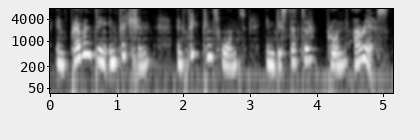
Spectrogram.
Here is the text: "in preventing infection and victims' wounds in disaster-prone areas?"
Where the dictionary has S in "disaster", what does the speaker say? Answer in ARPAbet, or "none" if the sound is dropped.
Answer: none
